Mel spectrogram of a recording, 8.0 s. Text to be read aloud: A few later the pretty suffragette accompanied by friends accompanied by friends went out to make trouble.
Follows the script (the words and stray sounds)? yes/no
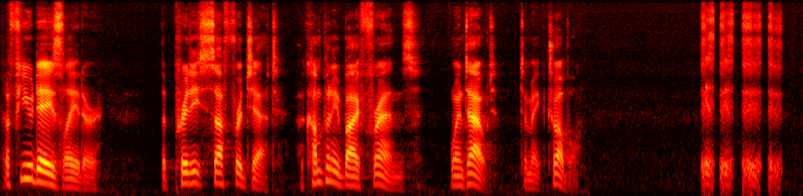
no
